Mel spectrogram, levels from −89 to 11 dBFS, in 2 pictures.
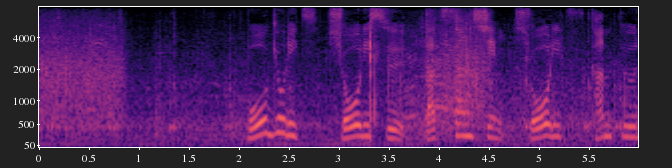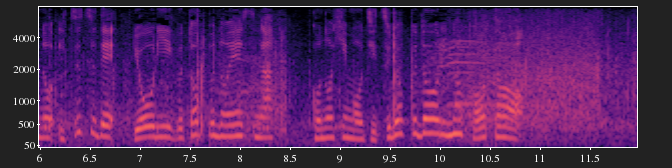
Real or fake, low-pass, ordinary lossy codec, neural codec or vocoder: real; none; none; none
